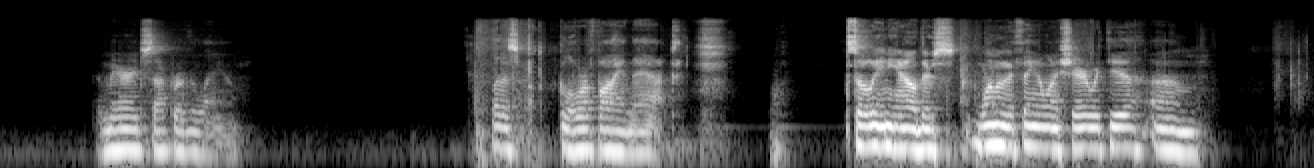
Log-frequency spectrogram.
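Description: An older man talks calmly and close by, as if into a computer microphone.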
